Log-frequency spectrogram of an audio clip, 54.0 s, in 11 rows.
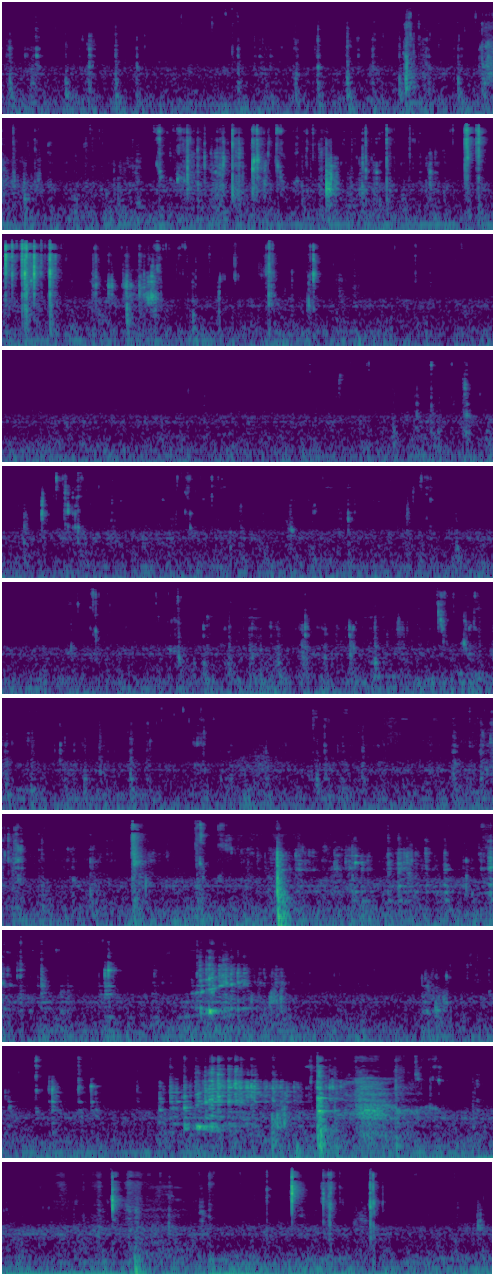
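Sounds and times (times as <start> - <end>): person chewing: 0.0 - 13.2, 25.2 - 31.9, 51.7 - 53.0
shells being peeled: 9.3 - 11.0.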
